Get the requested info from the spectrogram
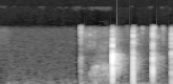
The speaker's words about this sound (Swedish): Verkligen. En liten applåd i alla fall.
